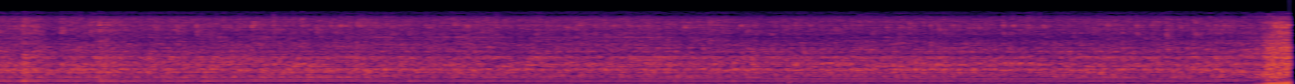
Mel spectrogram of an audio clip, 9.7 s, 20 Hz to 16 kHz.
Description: 2003 Toyota Avensis 1.8 T3-X , knocking and rattling noise from engine.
